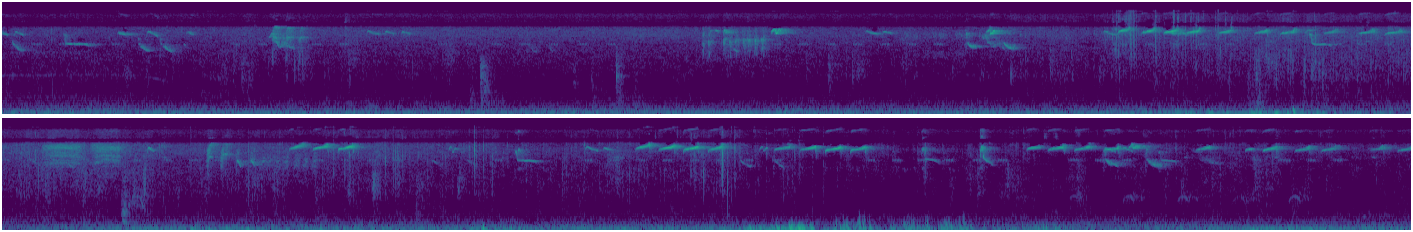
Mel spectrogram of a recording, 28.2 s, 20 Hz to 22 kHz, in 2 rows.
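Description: Small birds chirping in quick, high calls, coming thicker in the second half, over a steady low rumble that swells to its loudest about 22 seconds in.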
